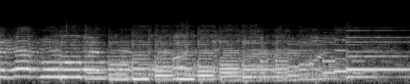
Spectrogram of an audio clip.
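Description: Live qawwali music: harmonium playing a quick run of short stepping notes, then settling on a steady held note near the end.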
